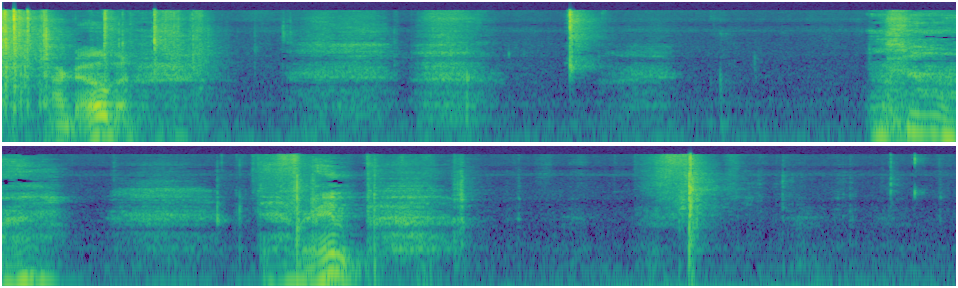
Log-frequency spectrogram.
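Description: Trading cards slide softly against each other.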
